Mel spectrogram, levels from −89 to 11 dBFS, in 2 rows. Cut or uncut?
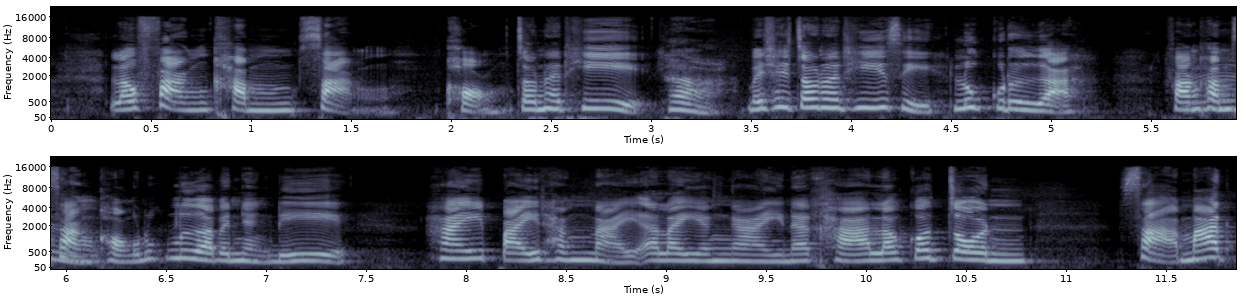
uncut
